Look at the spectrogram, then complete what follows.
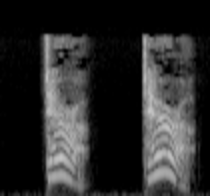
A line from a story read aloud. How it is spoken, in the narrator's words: he shouted, running ahead of me and Mother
